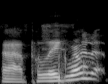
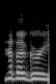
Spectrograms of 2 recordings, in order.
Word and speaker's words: Pellegrino: Pellegro? Pellegrino. Yeah, Pellegrino. Yeah. Yeah, say that. You say it better. Pellegrino. You gotta There say it like an Italian.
